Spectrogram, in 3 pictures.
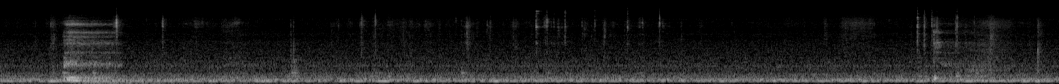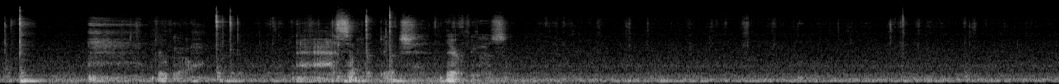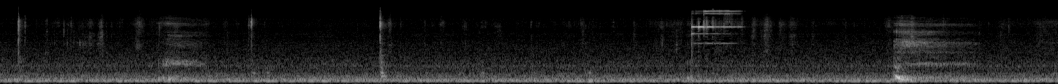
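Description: Small metal clicks and rattles of steel cable clamps and a screw being worked by gloved hands against the frame rail, as the screw is forced through clamp holes that don't line up. The rattling is busiest in the middle, with a short ringing metal clink near the end, over a steady low hum.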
